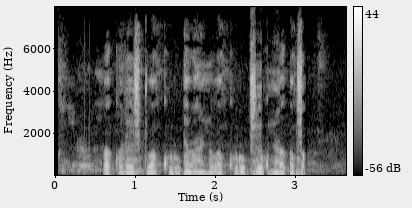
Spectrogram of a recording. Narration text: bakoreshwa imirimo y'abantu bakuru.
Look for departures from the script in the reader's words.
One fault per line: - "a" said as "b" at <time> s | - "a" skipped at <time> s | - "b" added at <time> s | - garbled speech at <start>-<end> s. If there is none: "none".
- "imirimo" said as "bakuru" at 1.2 s
- garbled speech at 2.4-3.2 s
